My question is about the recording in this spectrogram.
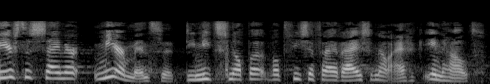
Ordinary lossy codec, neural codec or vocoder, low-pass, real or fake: none; none; none; real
